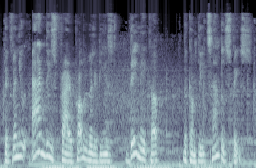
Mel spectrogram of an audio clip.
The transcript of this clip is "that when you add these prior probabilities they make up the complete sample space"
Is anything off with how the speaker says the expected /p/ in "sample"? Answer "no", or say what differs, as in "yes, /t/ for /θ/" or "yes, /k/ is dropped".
no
